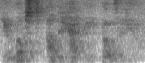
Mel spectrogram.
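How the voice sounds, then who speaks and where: A man's voice: mid-range voice, very animated. Man playing Goodwill, an earnest visitor, echoey. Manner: earnest, measured, gently reproving. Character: calm, moralizing mysterious visitor embodying goodwill. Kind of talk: radio theatre acting. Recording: distant, echoey, noisy stage recording.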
